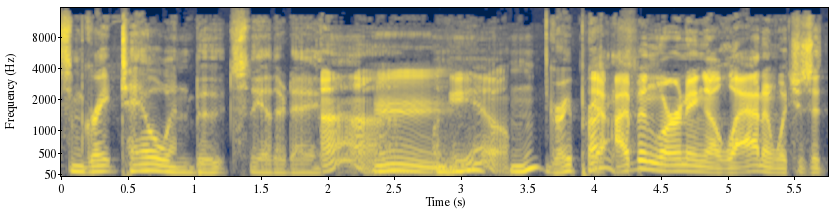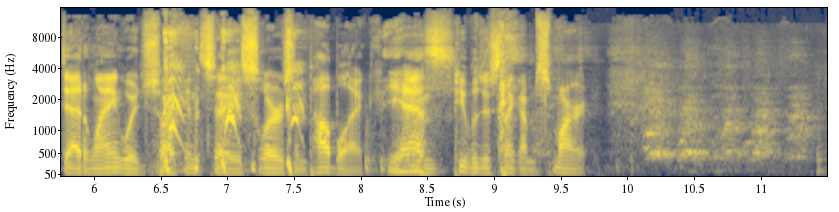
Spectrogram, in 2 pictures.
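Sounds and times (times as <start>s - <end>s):
speech: 0.0s - 10.1s
dogs barking: 9.0s - 11.4s.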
